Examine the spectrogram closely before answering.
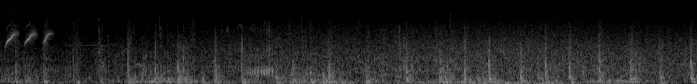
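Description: Boots thud quickly on a wooden bridge as a man runs.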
